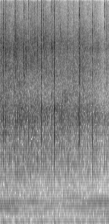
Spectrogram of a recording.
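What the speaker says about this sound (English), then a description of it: "Yeah, go ahead, you clap up for that." Audience applause at a Kentucky voting rally, a steady wash of clapping from a crowd with no speech over it.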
